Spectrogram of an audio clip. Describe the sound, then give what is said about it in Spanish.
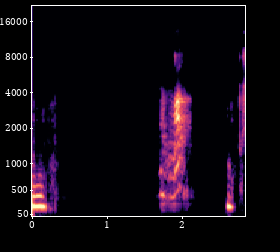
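A female cat meows and whines in three short, plaintive calls, the middle one longest and most drawn out, with silent gaps between them. “quejidos de una gata chillona, se debe a que este ejercicio lo hago directamente sin edición.”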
